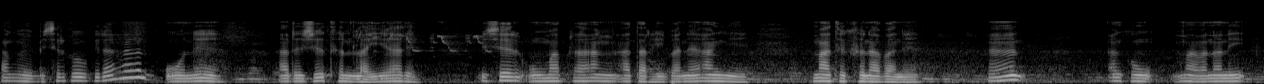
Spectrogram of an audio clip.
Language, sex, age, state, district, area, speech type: Bodo, female, 60+, Assam, Udalguri, rural, spontaneous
